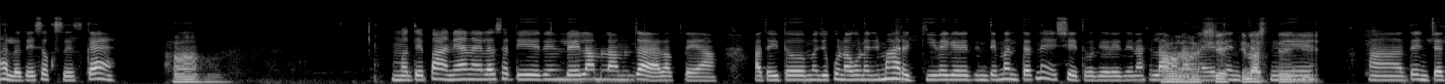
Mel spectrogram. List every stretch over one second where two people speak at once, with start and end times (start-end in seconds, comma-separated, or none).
11.6-13.1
